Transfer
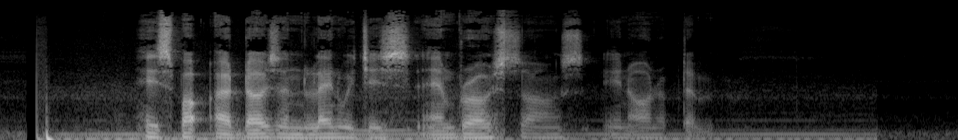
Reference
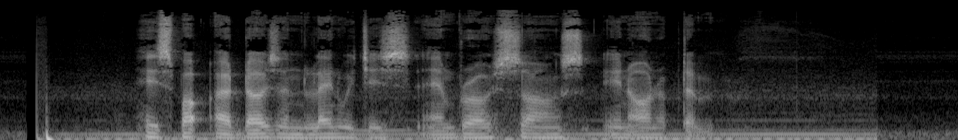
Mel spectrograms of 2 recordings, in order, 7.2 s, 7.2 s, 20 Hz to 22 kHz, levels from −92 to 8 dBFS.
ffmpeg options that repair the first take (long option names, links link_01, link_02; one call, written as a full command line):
ffmpeg -i in.wav -af "asetnsamples=nb_out_samples=441:pad=0,asendcmd='3.78 volume volume 11.5dB',volume=0dB" out.wav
